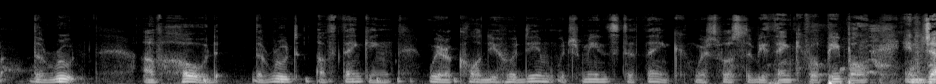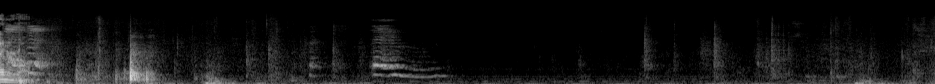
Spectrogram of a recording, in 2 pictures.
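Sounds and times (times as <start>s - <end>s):
speech: 0.3s - 10.4s
teething baby girl babbling: 8.0s - 10.0s, 12.4s - 13.9s.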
